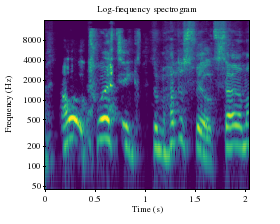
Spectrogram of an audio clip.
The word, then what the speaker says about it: Huddersfield: A real person from Huddersfield doesn't pronounce the H. Huddersfield.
